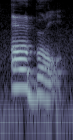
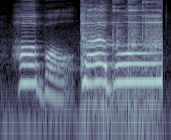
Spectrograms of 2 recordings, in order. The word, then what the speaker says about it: herbal: 이것도 미국 영어에서는 herbal 이렇게 발음이 돼요. 하지만 영국 영어에서는요, herbal 이렇게 발음이 됩니다.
